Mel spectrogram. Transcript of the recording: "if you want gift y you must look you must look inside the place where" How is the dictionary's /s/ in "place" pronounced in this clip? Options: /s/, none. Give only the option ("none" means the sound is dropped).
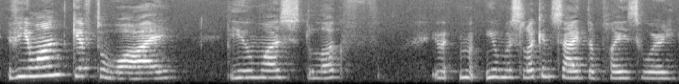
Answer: /s/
